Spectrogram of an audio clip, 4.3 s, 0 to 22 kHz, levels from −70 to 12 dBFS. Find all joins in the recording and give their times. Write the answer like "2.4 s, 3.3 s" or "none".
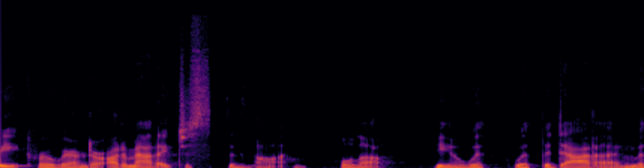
1.3 s

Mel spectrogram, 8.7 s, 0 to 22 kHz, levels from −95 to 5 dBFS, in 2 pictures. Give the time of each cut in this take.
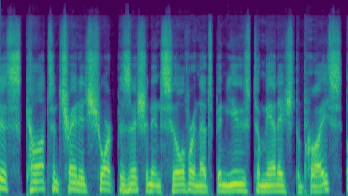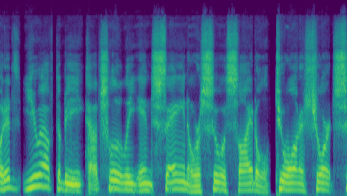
4.2 s, 5.4 s, 7.7 s

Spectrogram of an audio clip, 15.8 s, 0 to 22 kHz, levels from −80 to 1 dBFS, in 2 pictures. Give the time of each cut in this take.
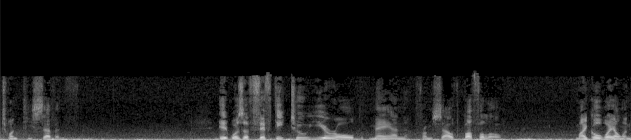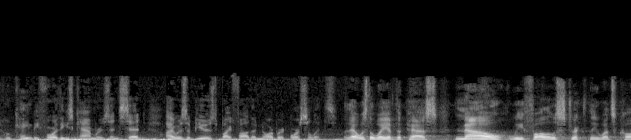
12.2 s

